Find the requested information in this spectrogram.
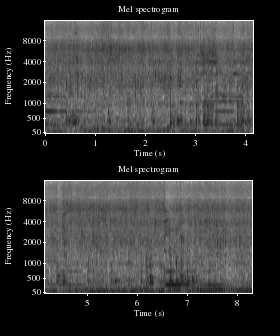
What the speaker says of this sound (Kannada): ಇವಾಗ ಸ್ವಲ್ಪ ದೊಡ್ಡವ್ರು ಇಟ್ಕೊಂಡ್ಬಿಟ್ಟು ಈ ಥರ ಚೆನ್ನಾಗಿ ಫ್ರೈ ಮಾಡ್ಕೊಬೇಕು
